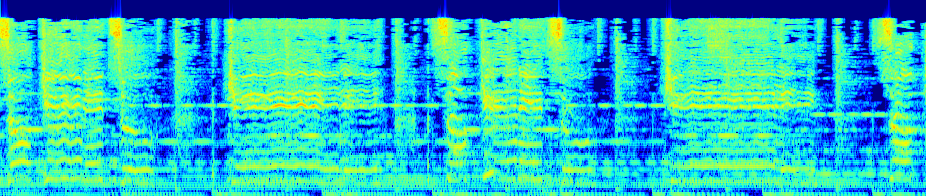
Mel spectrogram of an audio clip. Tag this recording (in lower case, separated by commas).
music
